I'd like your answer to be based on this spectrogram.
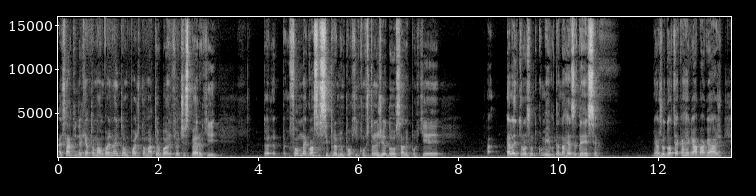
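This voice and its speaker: Speaking at a very fast pace broken by long, frequent pauses, a man uses lively intonation and a fairly high pitch. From northern Brazil. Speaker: YouTuber telling personal testimony. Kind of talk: personal storytelling monologue. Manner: casual, conversational with self-corrections.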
